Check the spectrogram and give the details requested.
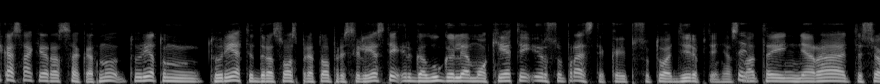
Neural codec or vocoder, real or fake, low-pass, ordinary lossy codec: none; real; 7.2 kHz; AAC, 48 kbps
